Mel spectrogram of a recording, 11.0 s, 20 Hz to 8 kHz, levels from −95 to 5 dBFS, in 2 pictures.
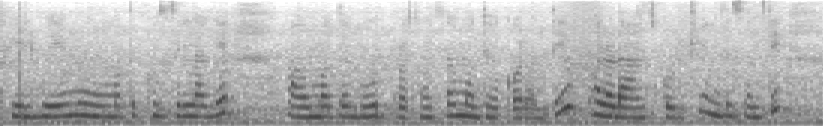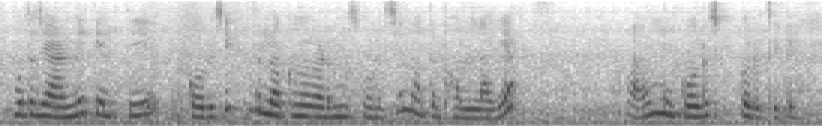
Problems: none marked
